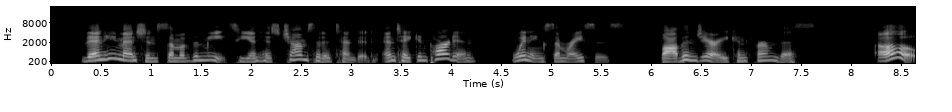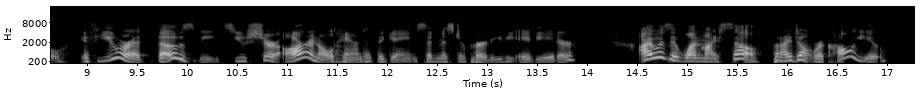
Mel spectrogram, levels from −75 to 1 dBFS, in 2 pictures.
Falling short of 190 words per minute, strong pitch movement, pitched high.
No: average, 195 wpm; wide, 6.4 semitones; high, 210 Hz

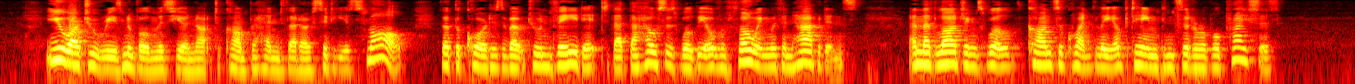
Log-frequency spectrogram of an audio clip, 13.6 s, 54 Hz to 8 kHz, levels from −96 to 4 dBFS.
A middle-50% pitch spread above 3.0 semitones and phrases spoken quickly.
No: average, 3.7 semitones; average, 165 wpm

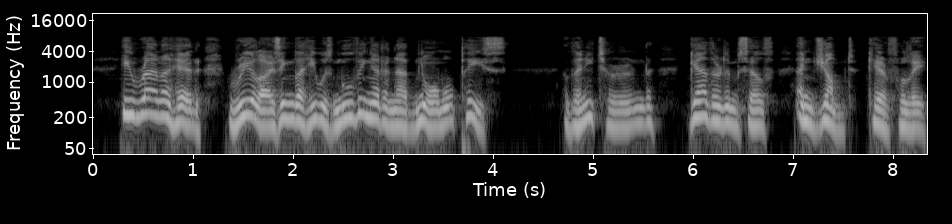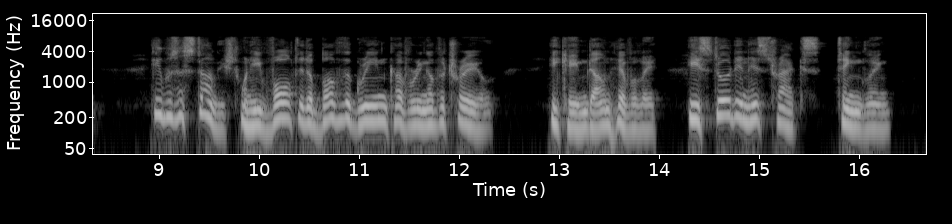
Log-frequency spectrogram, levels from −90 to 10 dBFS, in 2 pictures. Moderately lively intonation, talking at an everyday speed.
No: wide, 5.7 semitones; average, 155 wpm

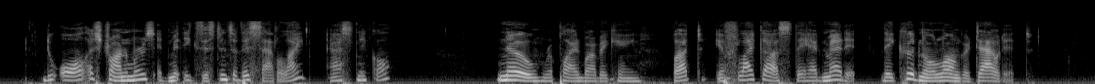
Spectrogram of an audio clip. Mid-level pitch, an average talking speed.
Yes: medium, 170 Hz; average, 155 wpm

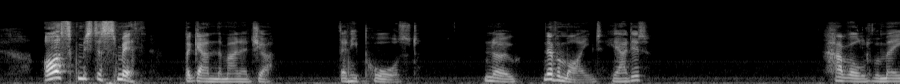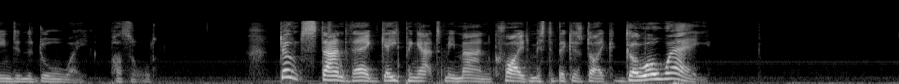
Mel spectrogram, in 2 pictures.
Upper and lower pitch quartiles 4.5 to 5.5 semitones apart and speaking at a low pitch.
No: average, 5.1 semitones; medium, 145 Hz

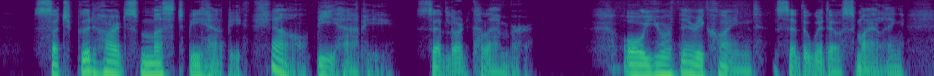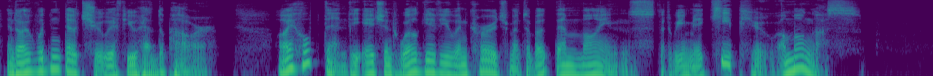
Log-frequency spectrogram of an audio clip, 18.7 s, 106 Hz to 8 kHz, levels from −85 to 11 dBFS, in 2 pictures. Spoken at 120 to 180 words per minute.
Yes: average, 155 wpm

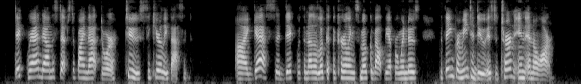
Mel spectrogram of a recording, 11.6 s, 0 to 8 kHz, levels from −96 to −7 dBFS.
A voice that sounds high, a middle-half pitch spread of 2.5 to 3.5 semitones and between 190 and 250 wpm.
Yes: high, 225 Hz; average, 3.1 semitones; average, 200 wpm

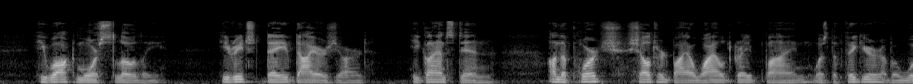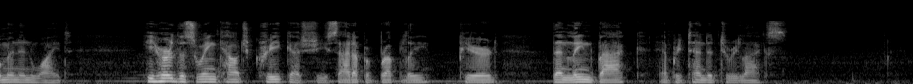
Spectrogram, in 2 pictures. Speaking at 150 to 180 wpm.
Yes: average, 160 wpm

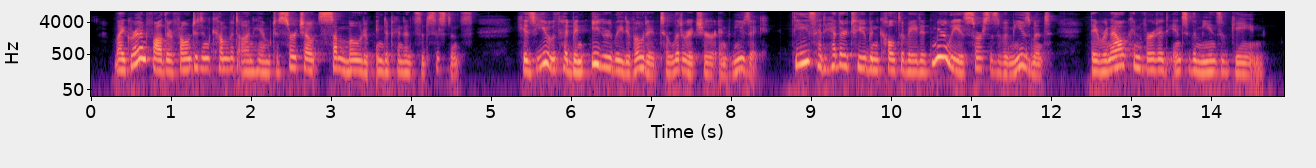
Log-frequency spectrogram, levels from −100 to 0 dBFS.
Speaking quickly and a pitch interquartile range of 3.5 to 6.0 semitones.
No: average, 180 wpm; average, 4.2 semitones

